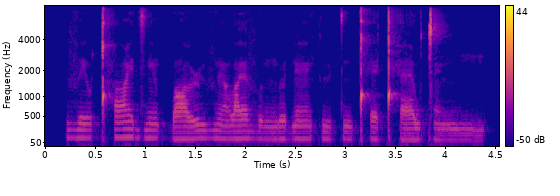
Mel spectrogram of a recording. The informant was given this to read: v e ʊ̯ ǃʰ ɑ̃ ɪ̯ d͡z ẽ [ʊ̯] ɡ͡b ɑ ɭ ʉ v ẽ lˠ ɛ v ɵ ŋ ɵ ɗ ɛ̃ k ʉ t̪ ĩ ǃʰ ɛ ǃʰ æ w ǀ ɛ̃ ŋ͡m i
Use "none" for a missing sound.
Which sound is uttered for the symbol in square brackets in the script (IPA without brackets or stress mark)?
ʊ̯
